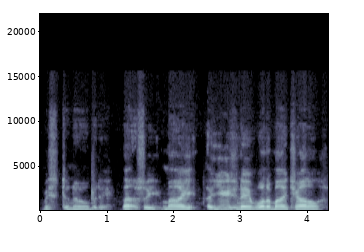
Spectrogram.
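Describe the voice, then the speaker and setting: A man's voice: mid-range voice, moderate pace. A man hosting his channel, mocking and dismissive as he comments on video clips he plays. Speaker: channel host reacting to videos. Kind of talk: live commentary on played clips.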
